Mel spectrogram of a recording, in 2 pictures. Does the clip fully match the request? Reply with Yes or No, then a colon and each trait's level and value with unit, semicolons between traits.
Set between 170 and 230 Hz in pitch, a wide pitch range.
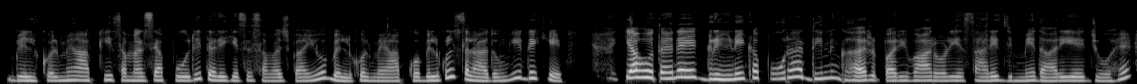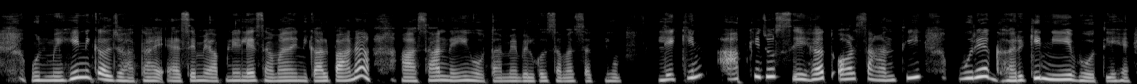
Yes: medium, 185 Hz; wide, 5.8 semitones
